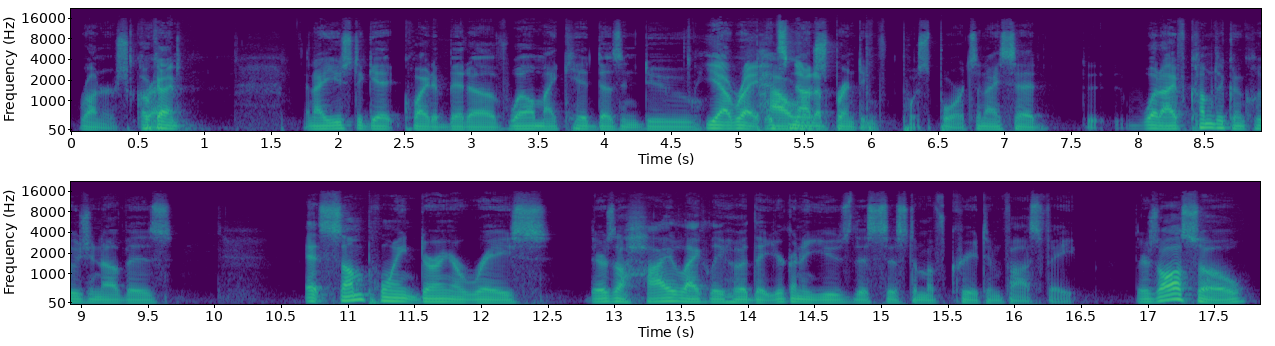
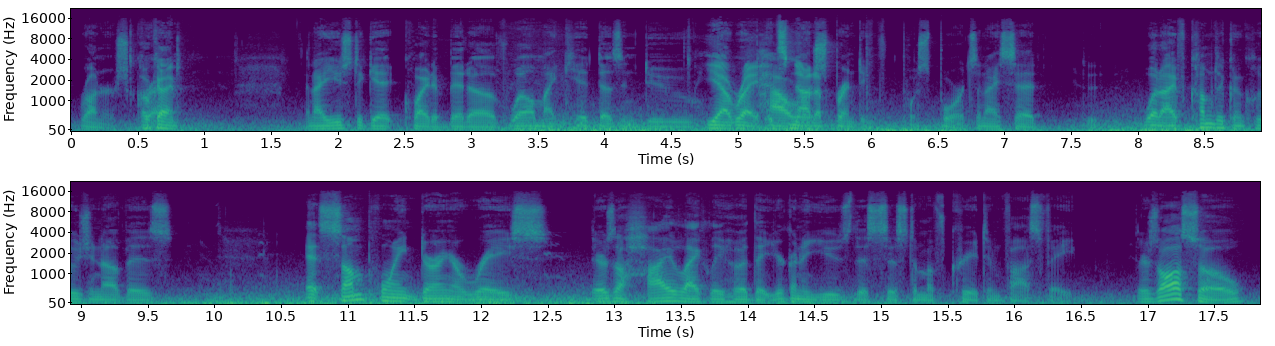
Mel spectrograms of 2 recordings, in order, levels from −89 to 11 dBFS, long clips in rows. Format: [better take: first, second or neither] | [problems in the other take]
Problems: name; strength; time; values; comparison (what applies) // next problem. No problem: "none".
first | wind noise on the microphone; occasional gusts; 20 dB below the speech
